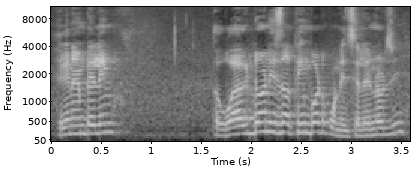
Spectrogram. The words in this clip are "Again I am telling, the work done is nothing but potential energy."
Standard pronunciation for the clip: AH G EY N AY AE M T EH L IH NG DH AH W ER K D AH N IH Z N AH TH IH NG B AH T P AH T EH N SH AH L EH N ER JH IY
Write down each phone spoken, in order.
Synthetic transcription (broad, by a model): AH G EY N AY M T EH L IH NG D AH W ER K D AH N IH Z N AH T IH NG B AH T P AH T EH N S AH L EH N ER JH IY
